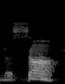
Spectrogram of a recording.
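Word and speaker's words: נסה: And so the word here in Hebrew is nasa, or that's how you can pronounce it, nasa.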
